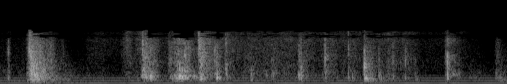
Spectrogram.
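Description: A door opens with a series of clunks and rattles as a woman walks in, followed by scattered knocks and shuffling over a steady low hum, with no one speaking.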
